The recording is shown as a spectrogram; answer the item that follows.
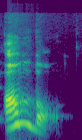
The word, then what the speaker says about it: humble: Here we say the H in humble, but I know there's places um the Southeast area that pronounce it umble.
